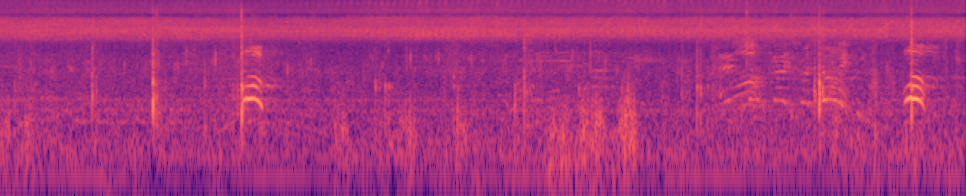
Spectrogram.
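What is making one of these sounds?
A tennis ball is struck with a racket outdoors.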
